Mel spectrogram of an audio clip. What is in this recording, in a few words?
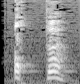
eight, norwegian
